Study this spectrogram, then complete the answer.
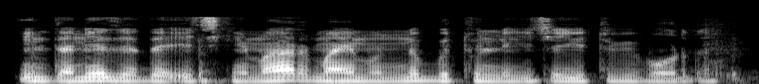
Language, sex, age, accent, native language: Uzbek, male, 18-24, Buxoro, Uzbek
